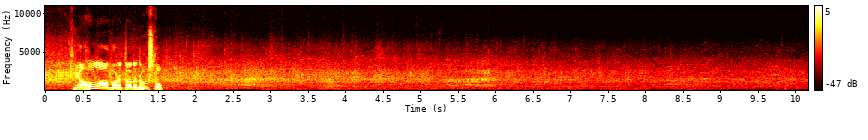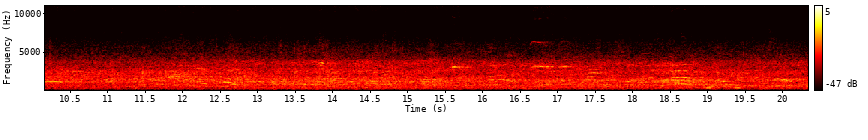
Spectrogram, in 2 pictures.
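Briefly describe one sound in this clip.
A large stadium crowd murmurs and chants in the distance.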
